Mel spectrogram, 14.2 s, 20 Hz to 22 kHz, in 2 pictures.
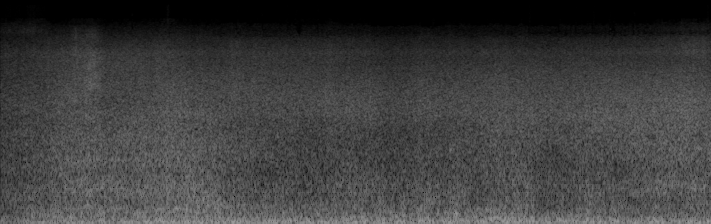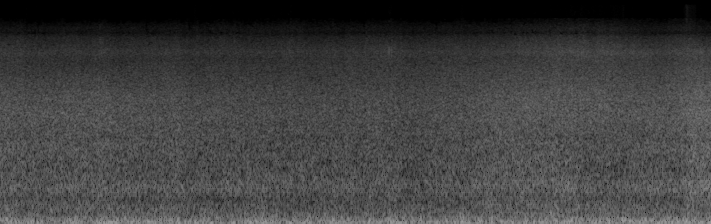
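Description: Rough, dirty sea waves churned up by strong 30 mph south-westerly winds, a loud, continuous roar of surf and wash with heavy wind buffeting the microphone throughout, no voices.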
